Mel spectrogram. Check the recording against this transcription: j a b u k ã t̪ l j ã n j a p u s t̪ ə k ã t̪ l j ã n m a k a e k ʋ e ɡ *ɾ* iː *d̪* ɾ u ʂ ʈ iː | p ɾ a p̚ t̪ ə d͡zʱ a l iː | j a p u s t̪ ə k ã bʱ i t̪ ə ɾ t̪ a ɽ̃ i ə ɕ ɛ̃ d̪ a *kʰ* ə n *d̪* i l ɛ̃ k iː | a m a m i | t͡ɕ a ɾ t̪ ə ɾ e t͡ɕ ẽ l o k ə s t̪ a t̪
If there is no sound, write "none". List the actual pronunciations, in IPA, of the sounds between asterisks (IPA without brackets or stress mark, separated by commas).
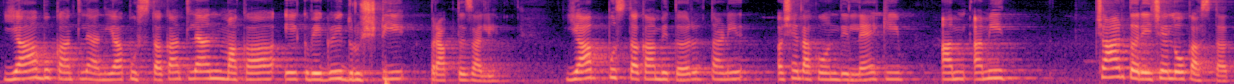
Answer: ɭ, d̪, kʰ, d̪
